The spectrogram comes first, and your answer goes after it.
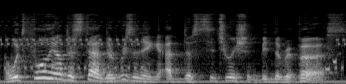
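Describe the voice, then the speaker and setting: A man's voice: medium pitch, wildly swooping pitch, fast talker. A man playing a video game, reading its dialogue aloud and commenting as he goes.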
